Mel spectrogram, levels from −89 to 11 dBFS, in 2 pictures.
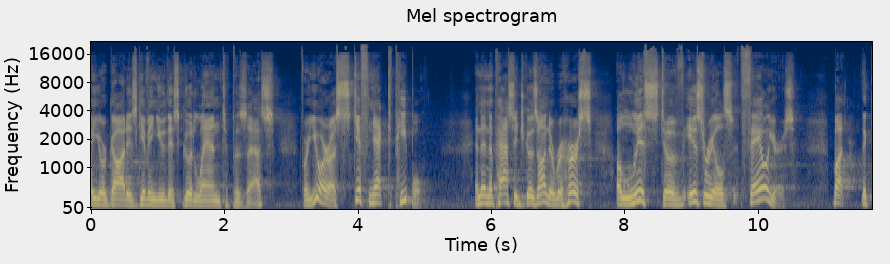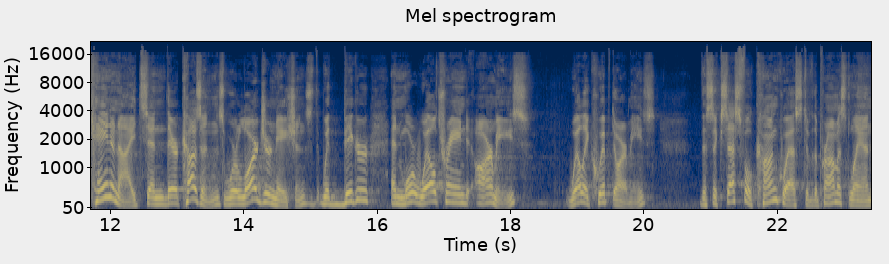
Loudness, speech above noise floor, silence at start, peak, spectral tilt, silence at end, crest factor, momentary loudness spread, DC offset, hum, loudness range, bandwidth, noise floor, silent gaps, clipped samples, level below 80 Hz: -17 LUFS; 36 dB; 0 s; -2 dBFS; -3.5 dB/octave; 0 s; 16 dB; 8 LU; under 0.1%; none; 3 LU; 19.5 kHz; -53 dBFS; none; under 0.1%; -60 dBFS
